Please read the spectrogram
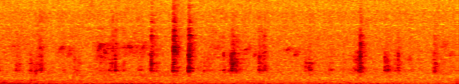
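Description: Faint, irregular small clicks and ticks of a hand-held brake pipe flaring tool being handled and wound against its stop on a copper brake pipe.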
